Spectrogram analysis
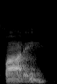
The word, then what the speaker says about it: Bodie: pronounced body or body it's spelled b-o-d-i-e it's body and a lot of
